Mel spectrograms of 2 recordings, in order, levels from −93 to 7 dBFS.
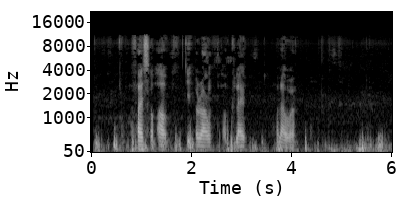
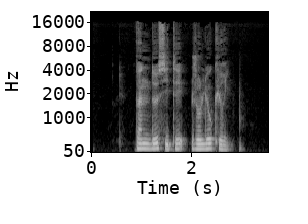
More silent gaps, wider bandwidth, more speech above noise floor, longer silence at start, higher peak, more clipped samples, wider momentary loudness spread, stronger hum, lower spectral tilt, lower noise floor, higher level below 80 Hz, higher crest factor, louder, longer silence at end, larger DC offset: neither; second, 11.5 kHz vs 16.5 kHz; second, 22 dB vs 50 dB; second, 0.05 s vs 0.9 s; about the same, -8 dBFS vs -6 dBFS; neither; first, 23 LU vs 7 LU; neither; about the same, -4.5 dB/octave vs -5.5 dB/octave; second, -52 dBFS vs -72 dBFS; first, -50 dBFS vs -56 dBFS; first, 24 dB vs 18 dB; second, -31 LUFS vs -23 LUFS; second, 0 s vs 0.55 s; neither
